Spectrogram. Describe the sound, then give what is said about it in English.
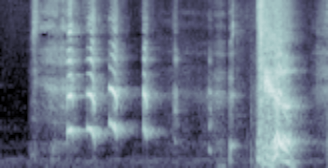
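A brief stretch of voiced, speech-like sounds is followed by a single loud, explosive sneeze, sharply louder than everything before it. “I'm about to sneeze.”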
